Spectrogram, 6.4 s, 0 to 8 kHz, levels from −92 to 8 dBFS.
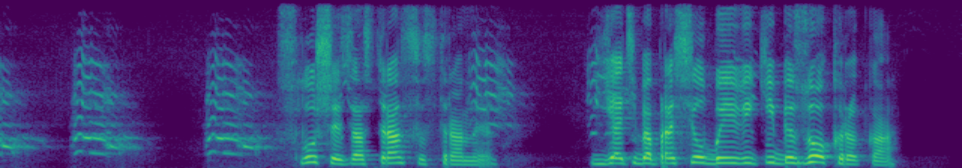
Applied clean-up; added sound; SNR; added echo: neural mask model Resemble Enhance denoiser.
